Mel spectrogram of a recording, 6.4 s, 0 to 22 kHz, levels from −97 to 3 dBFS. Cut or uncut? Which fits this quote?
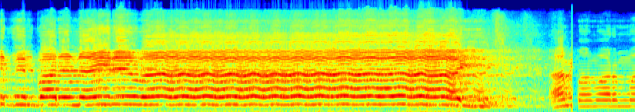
uncut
